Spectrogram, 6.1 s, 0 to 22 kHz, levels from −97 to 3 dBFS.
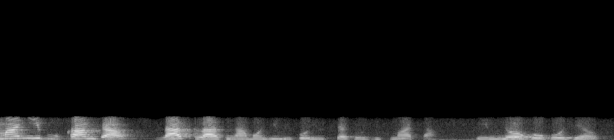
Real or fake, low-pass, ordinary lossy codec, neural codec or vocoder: real; 3.6 kHz; none; none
